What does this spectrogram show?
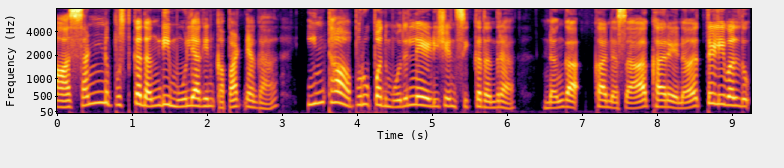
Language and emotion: Kannada, surprised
